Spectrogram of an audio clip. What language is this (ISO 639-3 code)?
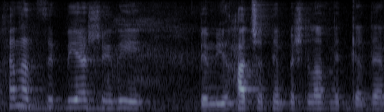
heb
